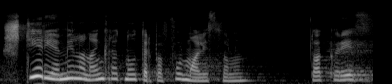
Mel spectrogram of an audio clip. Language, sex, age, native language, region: Slovenian, female, 30-49, Slovenian, Drava region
